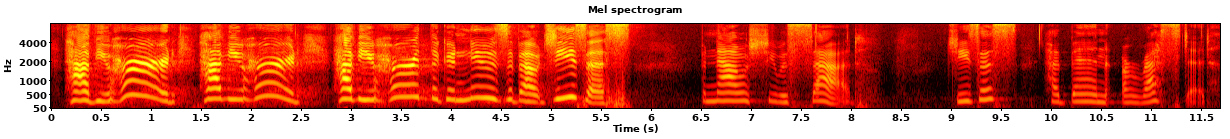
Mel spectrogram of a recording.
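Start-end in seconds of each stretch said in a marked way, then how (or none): 0.1-5.8 loud, slow excited announcing. Acted. Mary Magdalene telling everyone, excited and loud. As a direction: burst out with the news. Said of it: "in a very excited voice".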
